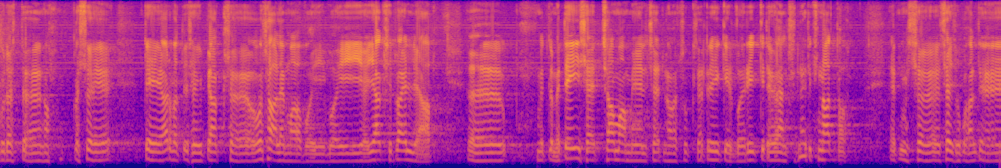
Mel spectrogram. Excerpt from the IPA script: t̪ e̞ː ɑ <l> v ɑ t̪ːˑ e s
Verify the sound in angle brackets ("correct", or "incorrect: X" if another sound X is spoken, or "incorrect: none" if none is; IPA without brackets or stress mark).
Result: incorrect: r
